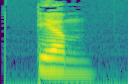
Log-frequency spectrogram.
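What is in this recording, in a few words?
"tiem5", Teochew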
